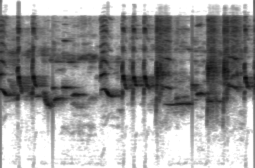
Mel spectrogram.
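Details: White-rumped shama delivering bright whistled notes and quick chirps, with slurred falling phrases, short rapid trills and occasional harsh bursts running continuously through the passage.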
